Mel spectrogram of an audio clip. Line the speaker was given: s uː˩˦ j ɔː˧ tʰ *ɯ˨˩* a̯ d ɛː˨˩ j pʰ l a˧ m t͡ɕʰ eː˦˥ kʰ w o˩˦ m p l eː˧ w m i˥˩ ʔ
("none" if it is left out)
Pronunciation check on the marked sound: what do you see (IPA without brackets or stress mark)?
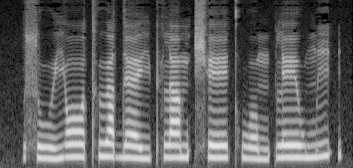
ɯ˧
